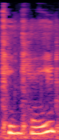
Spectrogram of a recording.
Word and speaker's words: Kincaid: It was just confirmed to me today that Kincaid is the way you pronounce that, because I just finished watching Runaway Jury.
